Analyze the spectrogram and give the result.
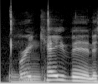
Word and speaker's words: Braek Haven: Brie Caven is spelled B-R-A-E-K H-A-V-E-N.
